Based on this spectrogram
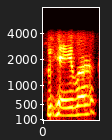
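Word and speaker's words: Zuheila: I'm just Suhaila because it's, no one else has my name.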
